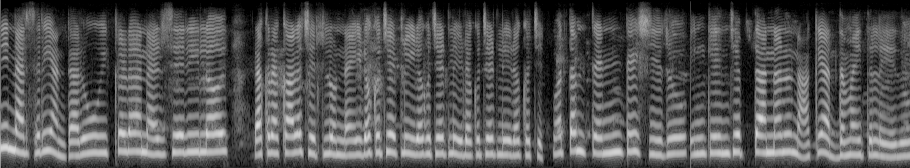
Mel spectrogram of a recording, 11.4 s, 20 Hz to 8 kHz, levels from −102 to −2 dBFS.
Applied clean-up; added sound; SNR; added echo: none; none; none; none.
